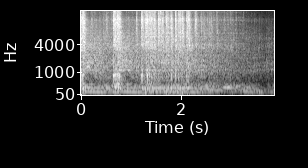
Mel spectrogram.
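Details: 1997 XC 700 twin two-stroke with early twin pipes, SLP jetting (pilot 45, 6.5 slide, 1370G needle, clip 4), running a swapped CDI; crisp, even crackle rising and falling with throttle, running strong.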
